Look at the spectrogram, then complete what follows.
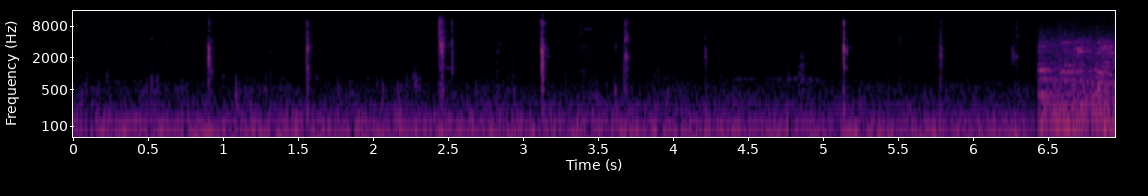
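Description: Faint, scattered sharp clicks and ticks, about a dozen, over a low steady hum; a steady hiss comes in near the end.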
